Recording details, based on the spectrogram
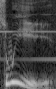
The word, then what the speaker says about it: SWEI: He and his team developed an index, the Seattle Weather Excitement Index, SWEI, pronounced SWEE.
